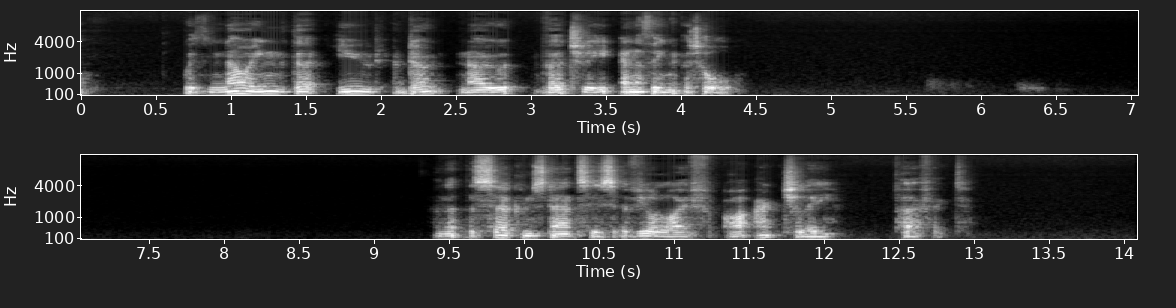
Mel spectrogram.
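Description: A man speaks slowly and calmly, close to the microphone, with long pauses.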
